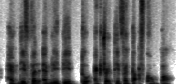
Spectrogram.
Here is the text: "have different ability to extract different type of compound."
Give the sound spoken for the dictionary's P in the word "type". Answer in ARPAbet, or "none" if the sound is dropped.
none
